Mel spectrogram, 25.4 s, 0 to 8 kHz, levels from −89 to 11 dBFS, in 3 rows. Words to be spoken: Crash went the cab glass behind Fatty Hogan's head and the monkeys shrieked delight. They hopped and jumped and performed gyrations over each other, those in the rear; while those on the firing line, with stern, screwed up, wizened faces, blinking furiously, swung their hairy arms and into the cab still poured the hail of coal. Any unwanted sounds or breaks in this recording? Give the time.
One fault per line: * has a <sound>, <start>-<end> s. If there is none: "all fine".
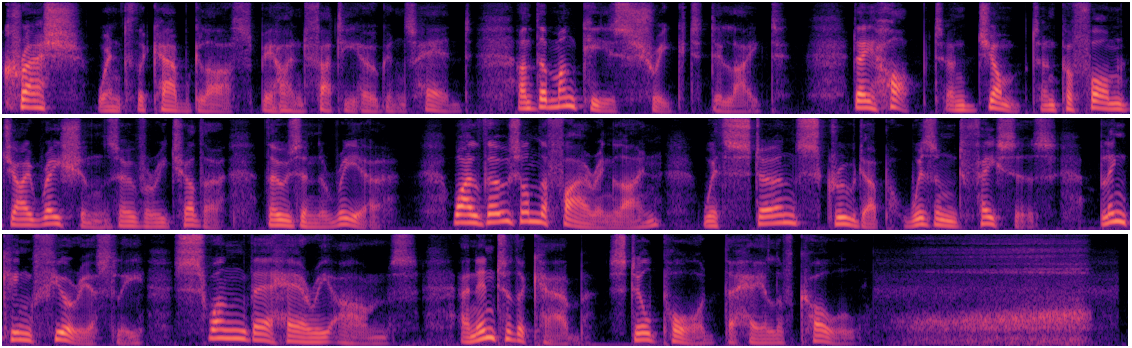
* has a breath, 23.6-25.1 s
